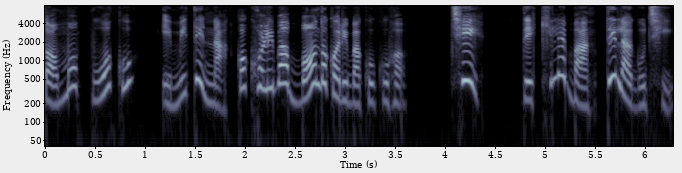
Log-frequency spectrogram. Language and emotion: Odia, disgusted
